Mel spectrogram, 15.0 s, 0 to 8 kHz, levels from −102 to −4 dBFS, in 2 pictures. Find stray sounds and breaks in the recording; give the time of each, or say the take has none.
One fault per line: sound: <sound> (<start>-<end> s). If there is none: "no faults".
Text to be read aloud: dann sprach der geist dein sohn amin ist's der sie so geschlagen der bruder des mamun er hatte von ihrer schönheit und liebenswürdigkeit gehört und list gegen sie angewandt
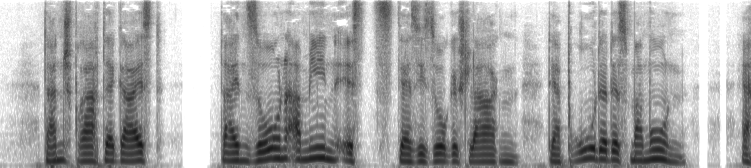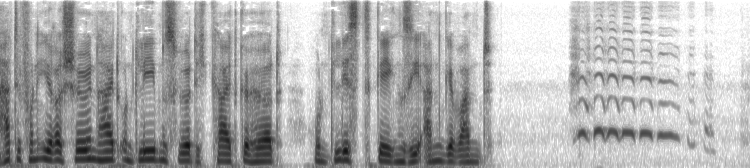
sound: laugh (13.2-14.7 s)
